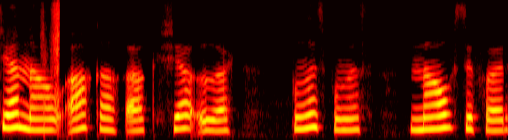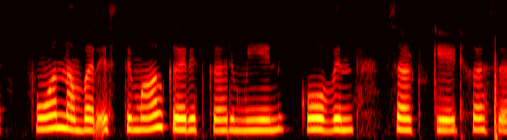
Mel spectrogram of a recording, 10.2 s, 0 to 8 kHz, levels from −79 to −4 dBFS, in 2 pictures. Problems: background sounds at intervals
